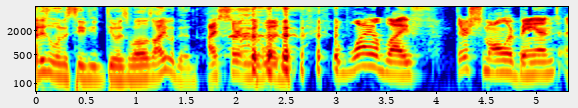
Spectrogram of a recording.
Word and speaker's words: Wldlfe: The Wldlfe, they're a smaller band, a newer band, probably a name you're maybe hearing for the first time, just like we were.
